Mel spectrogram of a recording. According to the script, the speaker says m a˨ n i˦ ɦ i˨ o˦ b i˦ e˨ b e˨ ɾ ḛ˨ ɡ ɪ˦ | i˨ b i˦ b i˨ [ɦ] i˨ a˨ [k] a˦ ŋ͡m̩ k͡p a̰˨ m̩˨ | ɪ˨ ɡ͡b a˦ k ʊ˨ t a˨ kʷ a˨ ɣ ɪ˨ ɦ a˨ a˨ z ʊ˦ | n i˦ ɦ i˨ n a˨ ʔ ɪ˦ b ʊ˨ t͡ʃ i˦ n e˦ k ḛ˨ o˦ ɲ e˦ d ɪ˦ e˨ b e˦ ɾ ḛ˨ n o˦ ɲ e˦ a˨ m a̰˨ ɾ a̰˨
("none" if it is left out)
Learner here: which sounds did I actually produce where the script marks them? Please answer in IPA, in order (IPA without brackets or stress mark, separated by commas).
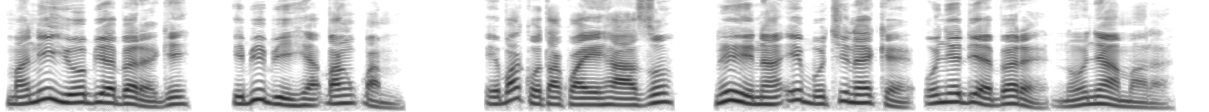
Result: ɦ, k͡p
